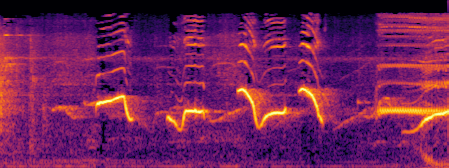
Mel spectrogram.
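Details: A male laughingthrush sings in the cold season alongside a female's calls: loud, rich whistled phrases that slur down and up, in four or five bursts about half a second apart, ending in a rising whistle.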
